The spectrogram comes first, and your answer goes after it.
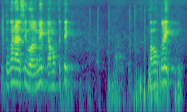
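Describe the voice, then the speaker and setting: A man's voice: high voice, steady tone, normal speed, a little hiss or hum, rough recording. A man teaching an online class over a video call, taking attendance and patiently coaxing students to unmute their mics.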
